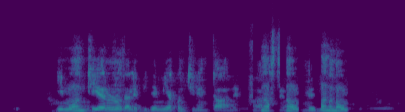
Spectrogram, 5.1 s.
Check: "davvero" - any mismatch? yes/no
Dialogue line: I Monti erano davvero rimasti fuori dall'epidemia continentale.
yes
